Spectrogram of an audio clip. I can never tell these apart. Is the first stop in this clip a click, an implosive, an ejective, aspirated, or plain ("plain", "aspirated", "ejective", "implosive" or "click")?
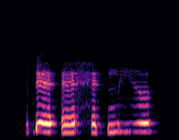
implosive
